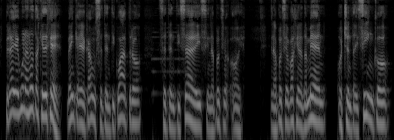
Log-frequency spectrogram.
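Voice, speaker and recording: A man's voice: on the high side, warm tone, dry recording, studio quality. A man teaching a religious study class from slides, explaining emphatically and asking rhetorical questions.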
